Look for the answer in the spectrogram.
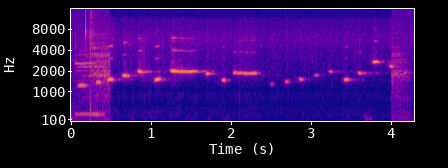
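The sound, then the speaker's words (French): A man whistles a short melody, a quick run of clear notes rising and falling with a few held tones, on its own with no talking. “donc on a un tueur en série, enfin un tueur d'enfants qui se fait plus ou moins gauler parce qu'il n'arrête pas de siffloter et c'est un aveugle qui reconnaît son, sifflotement et qui, le confond.”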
